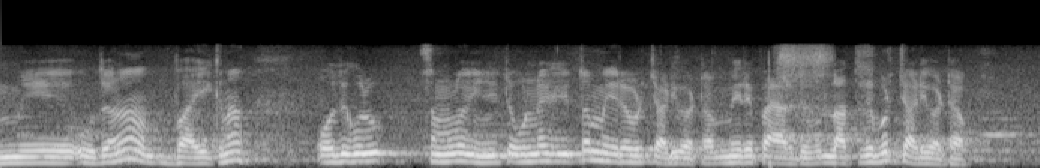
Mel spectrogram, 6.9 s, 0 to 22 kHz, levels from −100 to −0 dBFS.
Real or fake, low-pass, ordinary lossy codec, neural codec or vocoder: real; 7.2 kHz; none; none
